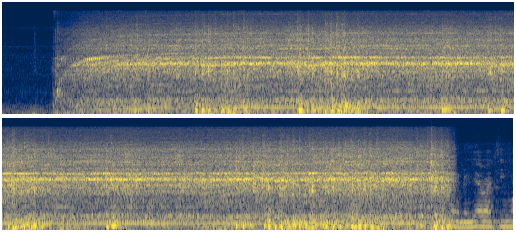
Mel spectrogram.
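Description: An electric mixer whirs steadily as it beats orange into sponge cake batter, a loud continuous motor hum that starts abruptly, runs for about nine seconds and then cuts off.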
